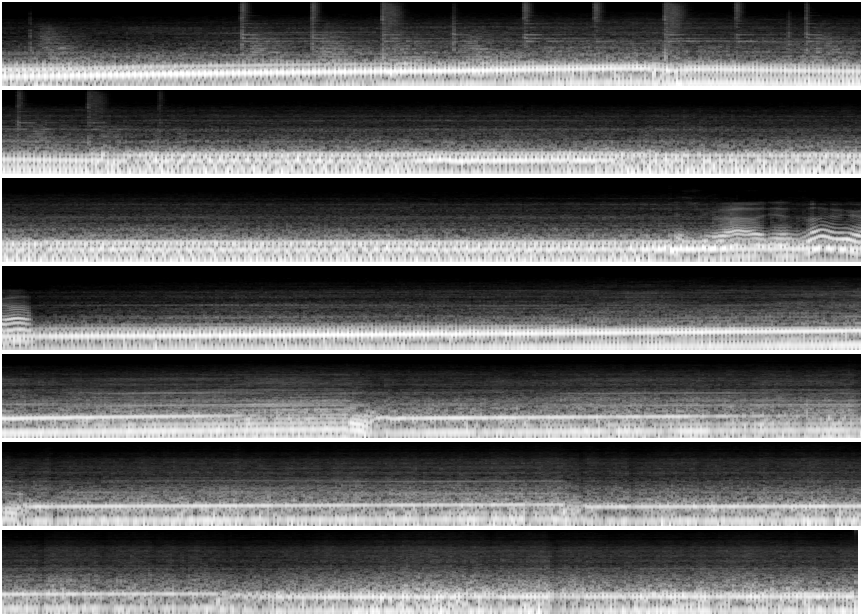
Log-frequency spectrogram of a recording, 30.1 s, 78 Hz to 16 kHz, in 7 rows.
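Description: Ducati Streetfighter V4S's V4 engine pulling hard through the gears, its pitch climbing in each gear and dropping sharply at several upshifts, with wind rushing over the rider's microphone.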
